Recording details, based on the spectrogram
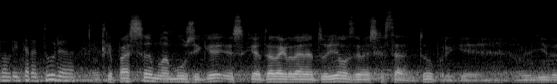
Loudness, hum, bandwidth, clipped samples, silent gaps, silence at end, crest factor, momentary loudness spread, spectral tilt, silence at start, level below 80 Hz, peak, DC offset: -29 LUFS; none; 11.5 kHz; under 0.1%; none; 0 s; 16 dB; 10 LU; -7 dB/octave; 0 s; -72 dBFS; -12 dBFS; under 0.1%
